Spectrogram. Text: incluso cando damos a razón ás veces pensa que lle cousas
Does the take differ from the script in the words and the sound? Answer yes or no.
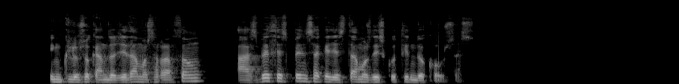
yes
